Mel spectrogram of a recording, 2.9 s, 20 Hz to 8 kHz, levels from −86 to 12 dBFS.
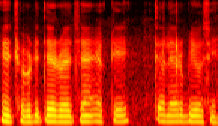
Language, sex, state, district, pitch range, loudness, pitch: Bengali, male, Tripura, West Tripura, 135-145 Hz, -18 LUFS, 140 Hz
